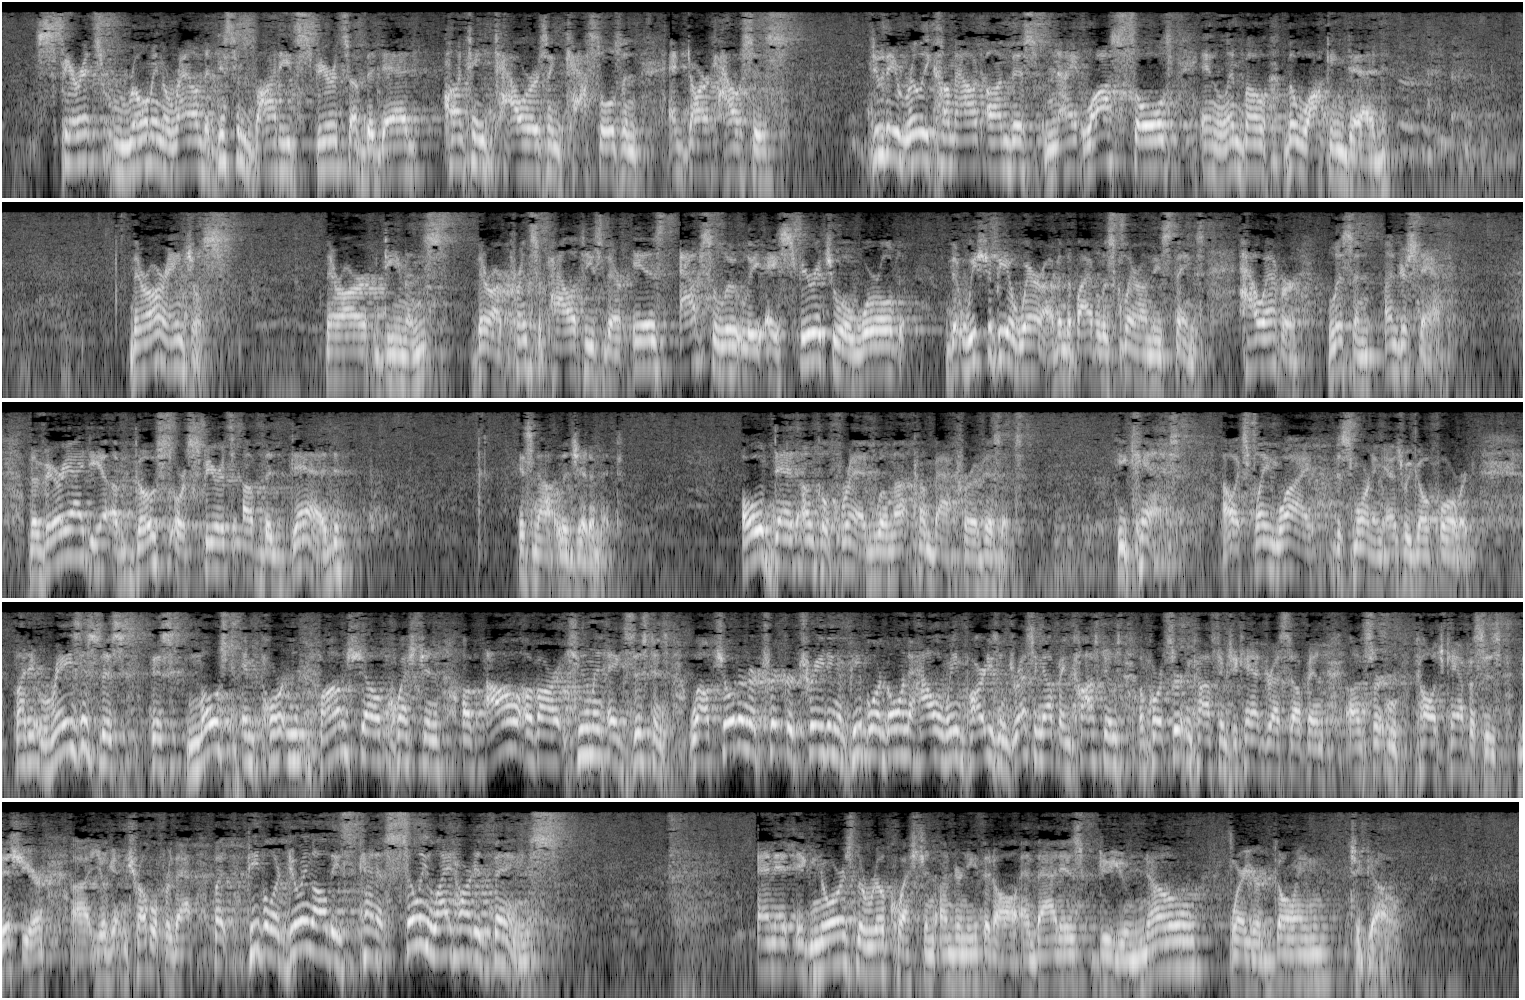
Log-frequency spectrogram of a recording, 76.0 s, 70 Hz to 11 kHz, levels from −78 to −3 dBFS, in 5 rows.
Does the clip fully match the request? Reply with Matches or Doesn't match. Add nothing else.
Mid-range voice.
Matches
